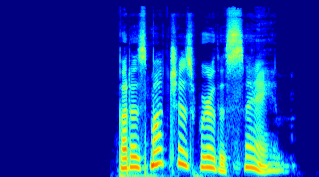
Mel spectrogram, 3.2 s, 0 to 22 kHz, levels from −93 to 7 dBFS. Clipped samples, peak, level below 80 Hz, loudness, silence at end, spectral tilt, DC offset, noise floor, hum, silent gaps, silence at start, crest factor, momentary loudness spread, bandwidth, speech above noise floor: under 0.1%; -6 dBFS; -54 dBFS; -23 LUFS; 0.35 s; -4 dB/octave; under 0.1%; -82 dBFS; none; none; 1.2 s; 18 dB; 8 LU; 19 kHz; 60 dB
